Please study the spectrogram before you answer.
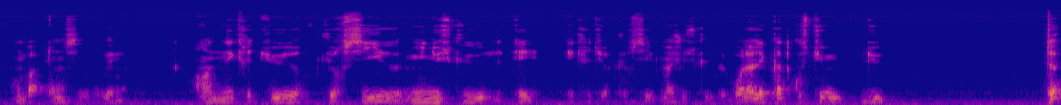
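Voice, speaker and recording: A man teaching a reading lesson to young children, sounding out syllables slowly and clearly. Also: medium pitch, a little mellow.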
